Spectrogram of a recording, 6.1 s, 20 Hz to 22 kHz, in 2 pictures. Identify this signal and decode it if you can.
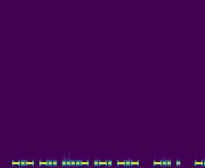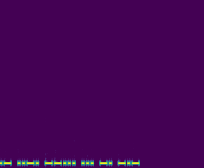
Morse code, heard as a keyed tone, about 34 wpm, 700 Hz. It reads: KD4RK DE KF7SNK
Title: USA Callsign DE Callsign 35wpm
